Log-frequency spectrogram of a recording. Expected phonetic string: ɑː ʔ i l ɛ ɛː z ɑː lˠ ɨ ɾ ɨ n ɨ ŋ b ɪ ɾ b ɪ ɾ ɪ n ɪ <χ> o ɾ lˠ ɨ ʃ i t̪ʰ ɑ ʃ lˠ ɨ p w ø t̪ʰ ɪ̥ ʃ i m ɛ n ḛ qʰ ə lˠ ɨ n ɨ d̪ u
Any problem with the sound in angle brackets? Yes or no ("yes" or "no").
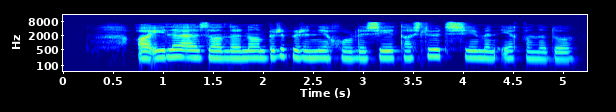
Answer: no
